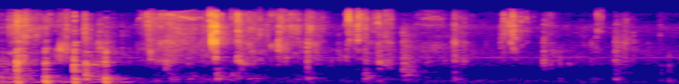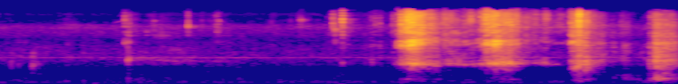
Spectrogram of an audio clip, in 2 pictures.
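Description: Crisp crunching and chewing on deep-fried chanterelle mushroom chicharon, a rapid uneven run of crunches with a louder burst about seven seconds in.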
